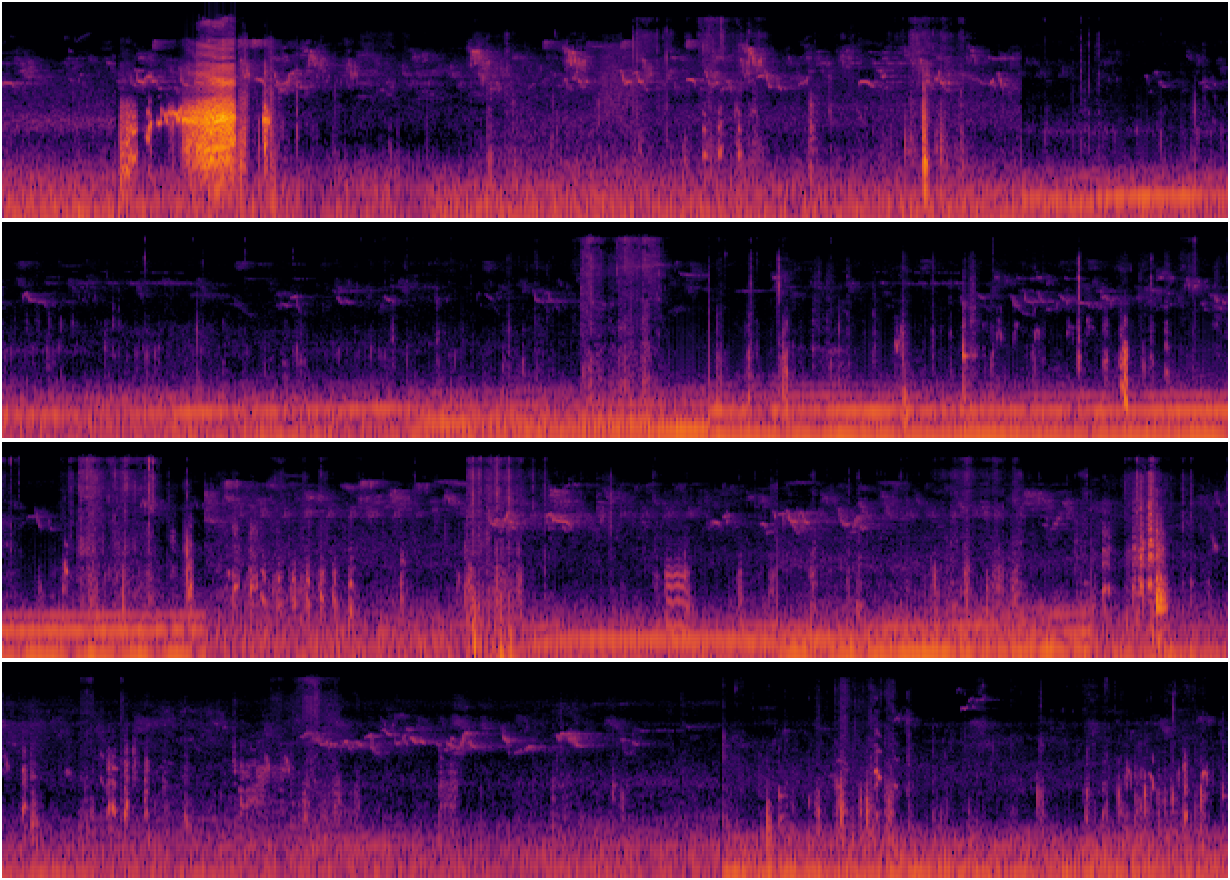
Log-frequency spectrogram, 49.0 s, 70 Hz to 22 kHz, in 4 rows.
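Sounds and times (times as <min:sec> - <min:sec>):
chicks chirping and clucking: 0:00.0 - 0:49.0.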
